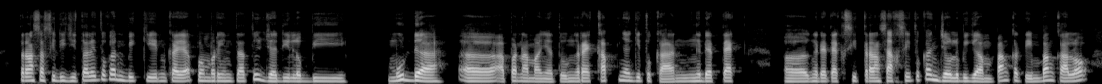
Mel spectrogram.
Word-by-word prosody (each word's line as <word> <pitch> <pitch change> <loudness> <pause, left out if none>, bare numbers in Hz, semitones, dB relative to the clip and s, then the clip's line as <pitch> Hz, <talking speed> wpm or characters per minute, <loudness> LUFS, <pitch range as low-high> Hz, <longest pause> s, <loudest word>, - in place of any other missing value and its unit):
transaksi 180 +1 +1
digital 175 +1 -1
itu 205 - -6
kan 210 -5 +1
bikin 165 -1 -3
kayak 155 0 +3
pemerintah 160 -2 -1
tuh 230 +7 -1
jadi 155 -2 0 0.2
lebih 145 -1 -4 0.4
mudah, 165 -5 +3 0.2
eee, 150 -1 +3
apa 170 - 0
namanya 140 -4 -1
tuh 135 +2 -3
ngerekapnya 165 +5 0
gitu 160 0 -4
kan 125 -3 +1
ngedetek 150 +1 0 0.5
eee, 140 0 +2
ngedeteksi 150 +2 -1
transaksi 155 +3 0
itu 195 - -6
kan 230 -4 +2
jauh 165 -3 +4
lebih 150 0 0
gampang 135 +7 0
ketimbang 175 +3 0
kalau, 165 +7 +3
155 Hz, 160 wpm, -18 LUFS, 145-175 Hz, 0.5 s, jauh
